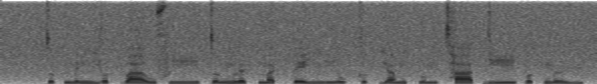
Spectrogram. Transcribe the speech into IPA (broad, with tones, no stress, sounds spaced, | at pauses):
t̪ ʊ˨ k̚ m ɪ˧ ŋ j ʊ˧ k̚ w aː˨˩ w f iː˧ t̪ ʊ˨˥ ŋ l ɵ˨ t̚ m ɐ˨ k̚ p e˧ j ŋ iː˨ w k ʊ˨ k̚ j ɐ˨˥ m kʷ ɐ˨˧ m t̪ʰ aː˧ t̚ j iː˥ p ʊ˨˥ k̚ m ɵ˨˥ ɥ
